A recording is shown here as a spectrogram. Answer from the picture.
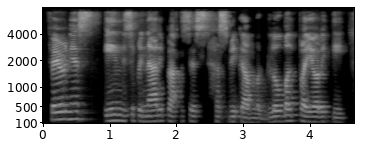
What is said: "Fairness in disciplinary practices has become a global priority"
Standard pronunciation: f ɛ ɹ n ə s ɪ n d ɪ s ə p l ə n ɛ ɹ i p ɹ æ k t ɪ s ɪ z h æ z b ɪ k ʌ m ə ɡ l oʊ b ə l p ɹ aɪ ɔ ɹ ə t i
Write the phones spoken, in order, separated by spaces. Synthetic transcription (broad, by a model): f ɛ ɹ n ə s ɪ n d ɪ s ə p l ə n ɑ ɹ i p ɹ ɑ k t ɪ s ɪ s h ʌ s b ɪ k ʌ m ə ɡ l oʊ b ə l p ɹ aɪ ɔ ɹ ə t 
